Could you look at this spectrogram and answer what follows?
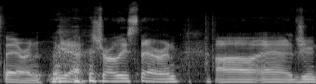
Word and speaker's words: Theron: Or Charlize Theron. I don't know how you pronounce it. It's Theron.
